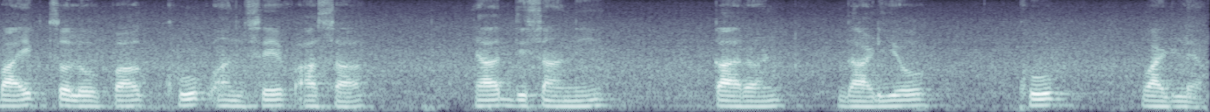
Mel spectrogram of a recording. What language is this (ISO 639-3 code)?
kok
